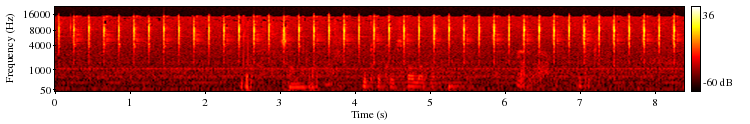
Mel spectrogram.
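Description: Quiz-show countdown timer ticking evenly, about four ticks a second, counting down the answer time. Contestants talk quietly underneath.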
